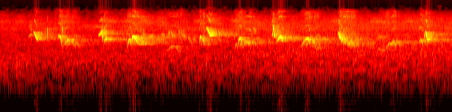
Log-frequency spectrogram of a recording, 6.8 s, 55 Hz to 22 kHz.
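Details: Male black-headed grosbeak singing on 21 May 2024 at 11:43; a rich warbled series of clear whistled phrases, each a quick slurred rising and falling note, delivered in a steady run of about a dozen notes with short pauses, over quiet background.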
